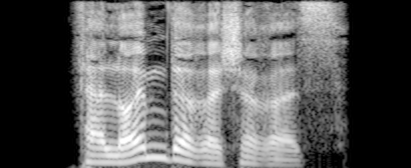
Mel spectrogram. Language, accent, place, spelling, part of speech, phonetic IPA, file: German, Germany, Berlin, verleumderischeres, adjective, [fɛɐ̯ˈlɔɪ̯mdəʁɪʃəʁəs], De-verleumderischeres.ogg
- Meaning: strong/mixed nominative/accusative neuter singular comparative degree of verleumderisch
